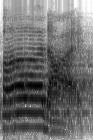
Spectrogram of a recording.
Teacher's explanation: I'm saying but I. So I'm transferring the T sound onto the next word. Now you'll notice I'm saying it as a soft D because that's American pronunciation.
